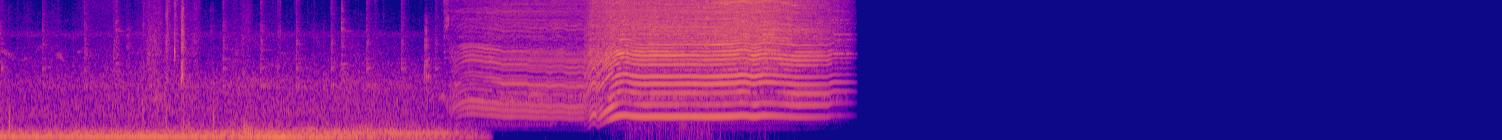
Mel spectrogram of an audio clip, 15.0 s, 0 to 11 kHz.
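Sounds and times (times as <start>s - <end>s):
saw whine and cutting hiss: 4.5s - 8.6s.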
